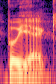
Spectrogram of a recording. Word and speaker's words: Pauillac: Pauillac, yes.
